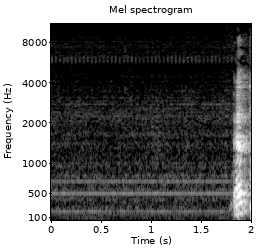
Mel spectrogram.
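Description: Faint steady electrical hum made of a few fixed tones. A man's voice starts speaking near the end.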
